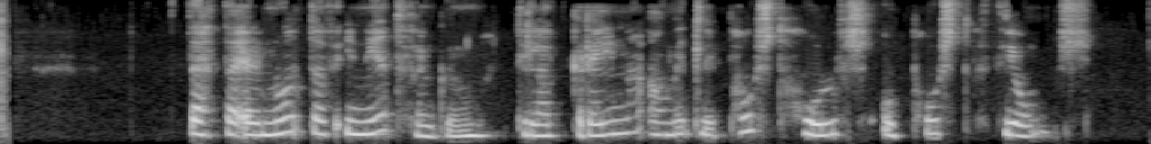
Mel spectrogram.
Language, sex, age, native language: Icelandic, female, 20-29, Icelandic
